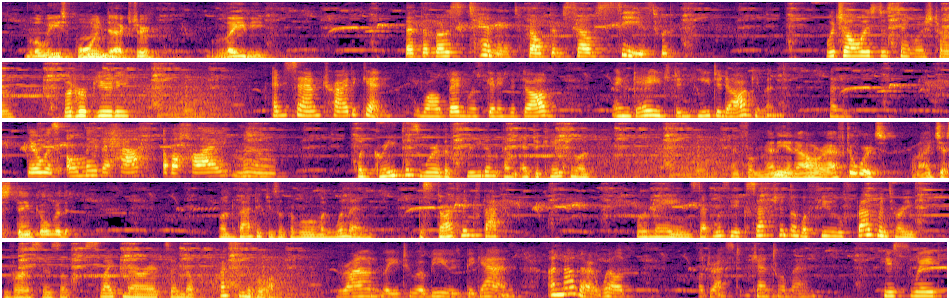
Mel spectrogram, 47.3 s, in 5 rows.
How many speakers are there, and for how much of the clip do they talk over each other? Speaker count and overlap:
eight, no overlap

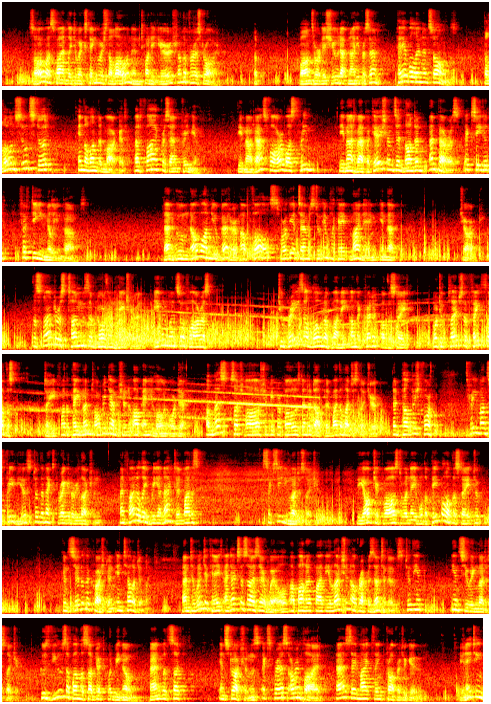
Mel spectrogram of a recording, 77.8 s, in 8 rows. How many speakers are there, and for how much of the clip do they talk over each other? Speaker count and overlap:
one, no overlap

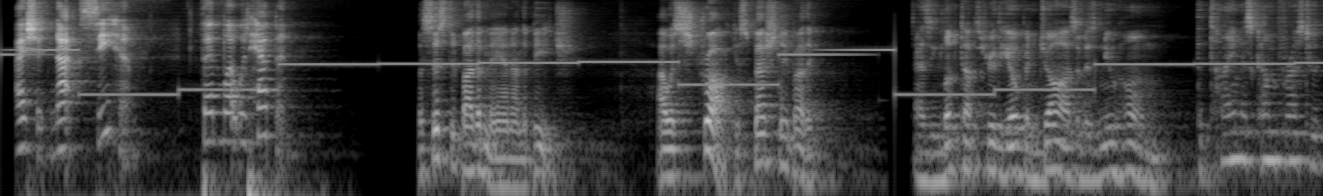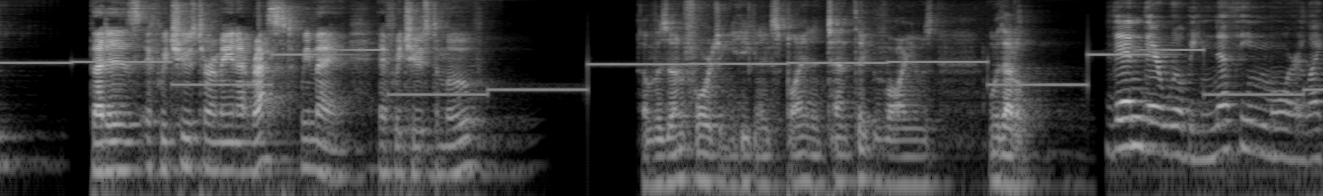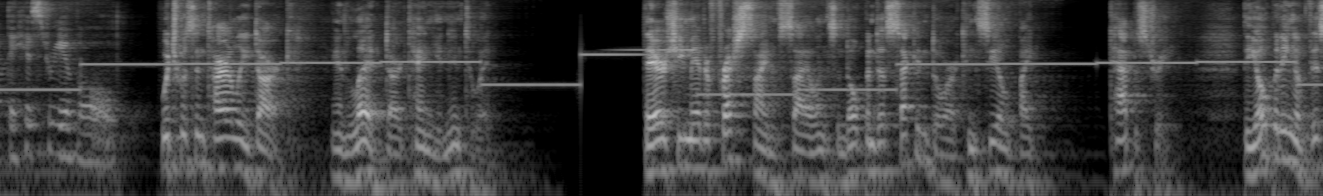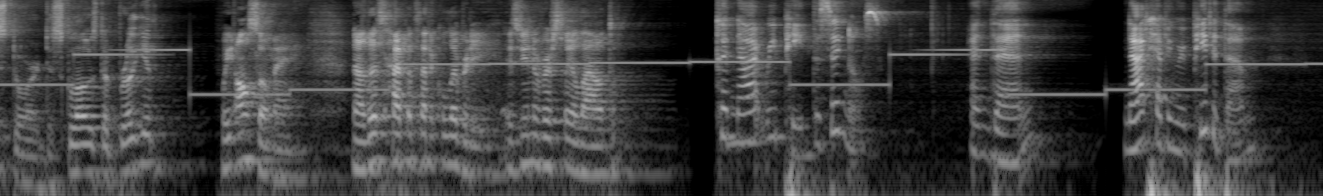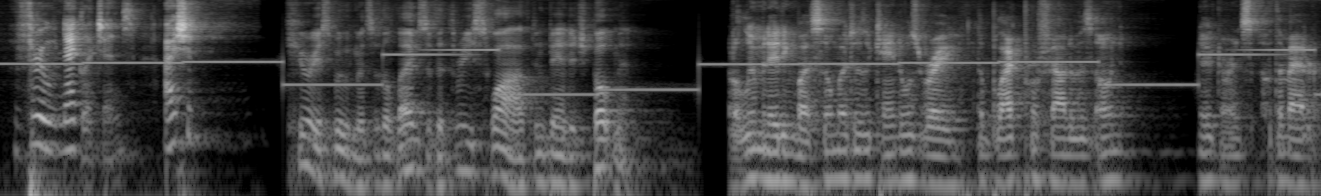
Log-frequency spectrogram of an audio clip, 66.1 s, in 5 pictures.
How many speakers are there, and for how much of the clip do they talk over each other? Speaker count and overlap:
seven, no overlap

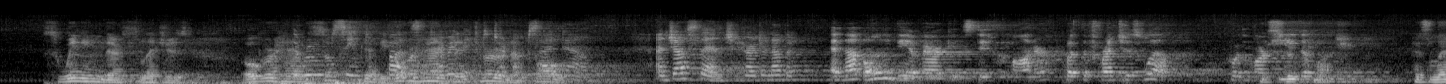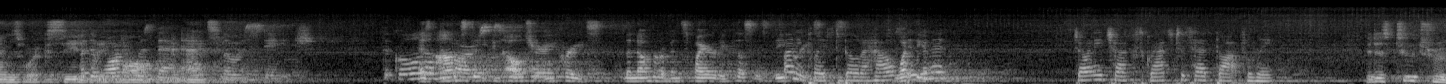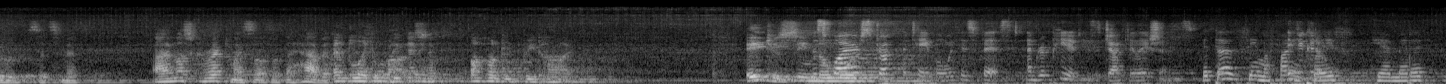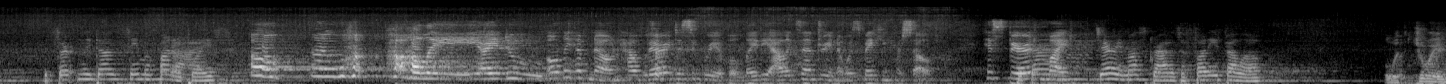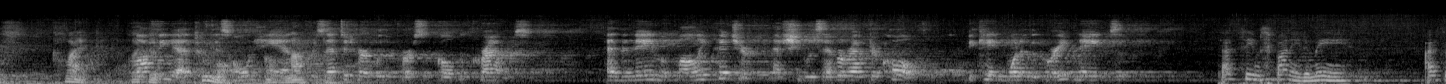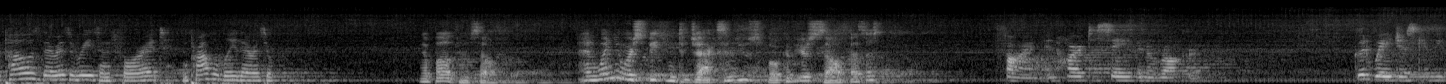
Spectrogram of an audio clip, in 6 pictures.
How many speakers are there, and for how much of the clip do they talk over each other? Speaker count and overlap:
ten, about 19%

